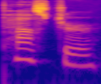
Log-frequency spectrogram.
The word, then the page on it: pasture: American English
